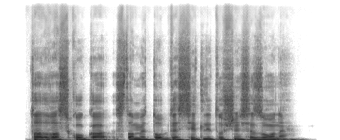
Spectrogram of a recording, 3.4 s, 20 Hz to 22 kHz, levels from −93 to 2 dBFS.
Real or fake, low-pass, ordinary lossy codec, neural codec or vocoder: fake; none; none; vocoder, 44.1 kHz, 128 mel bands every 512 samples, BigVGAN v2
